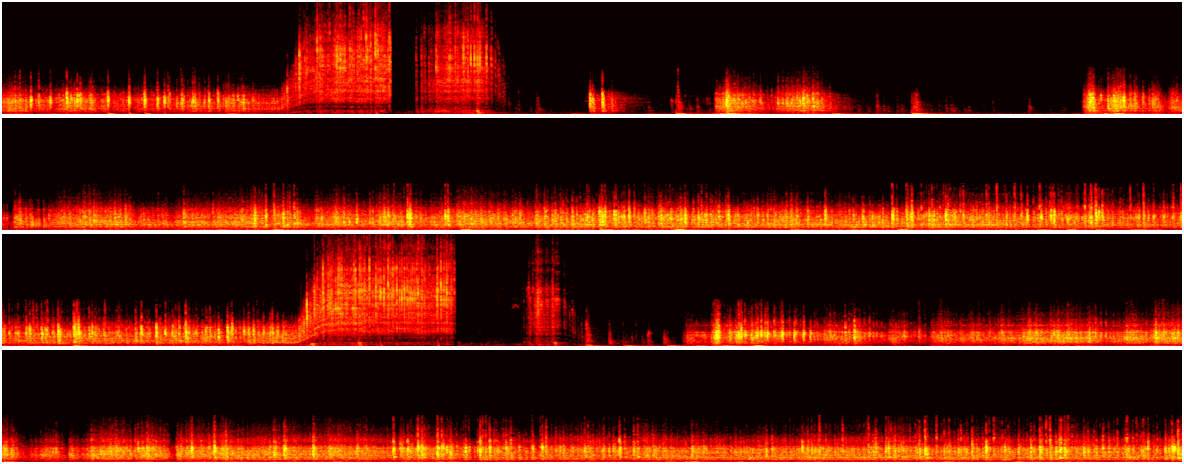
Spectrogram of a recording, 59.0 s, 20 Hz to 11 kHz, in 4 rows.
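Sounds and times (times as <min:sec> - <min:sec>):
balls clicking through marble run: 0:00.1 - 0:06.3, 0:15.7 - 0:36.8, 0:49.1 - 0:59.0.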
